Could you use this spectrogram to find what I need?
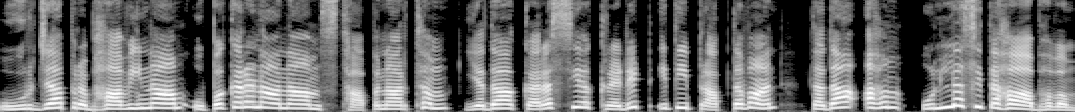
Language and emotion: Sanskrit, happy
